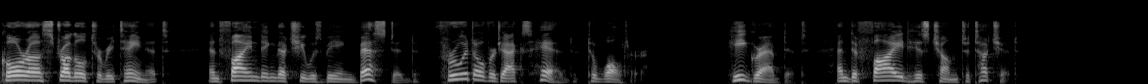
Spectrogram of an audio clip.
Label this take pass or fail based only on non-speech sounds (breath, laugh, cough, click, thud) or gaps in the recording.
pass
